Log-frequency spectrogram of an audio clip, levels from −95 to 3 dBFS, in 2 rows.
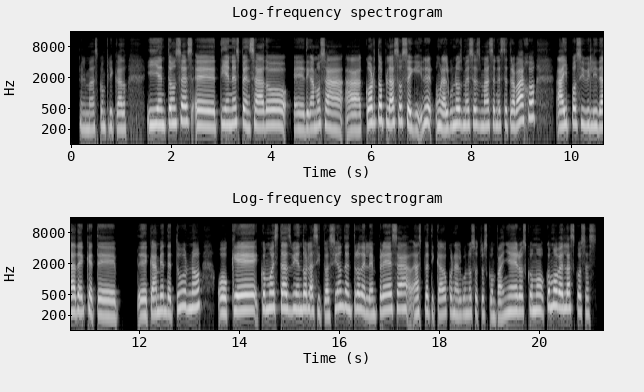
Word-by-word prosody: El 210 -4 -8
más 205 +1 -6
complicado, 210 -2 -4 0.4
y 240 +1 +2
entonces, 260 +3 +2
eh, 230 -2 +3
tienes 250 +1 +1
pensado, 235 -1 +1
eh, 200 0 -3
digamos 210 +4 -2
a 205 -4 0
a 195 +2 0
corto 270 +3 +4
plazo 265 +1 +2
seguir 250 +1 +1 0.2
algunos 225 +4 +2
meses 240 0 -2
más 230 +1 -2
en 235 - -2
este 230 0 -4
trabajo, 290 +9 +4 0.4
¿hay 225 +2 +3
posibilidad 230 -2 +1
de 235 -1 0
que 245 -3 -1
te, 195 -3 -1 0.4
eh, 200 0 -1
cambien 225 +4 -1
de 220 -2 -2
turno 275 +5 0 0.3
o 220 0 +1
qué 245 +1 +4
cómo 260 +1 +2
estás 270 -2 +1
viendo 260 +1 +1
la 240 -2 0
situación 225 +6 -3
dentro 260 -1 -1
de 240 - 0
la 210 -2 -3
empresa?, 255 +5 -1
¿has 215 +2 -3
platicado 215 -2 -5
con 220 -1 -7
algunos 215 +2 -7
otros 215 0 -8
compañeros?, 225 +5 -2
¿cómo 245 -2 -2
cómo 290 +2 +2
ves 265 -1 +3
las 270 0 0
cosas? 225 -3 -8
235 Hz, 145 wpm, -22 LUFS, 215-255 Hz, 0.4 s, corto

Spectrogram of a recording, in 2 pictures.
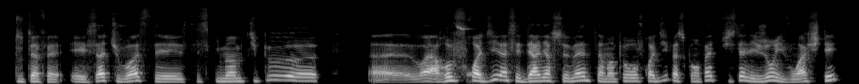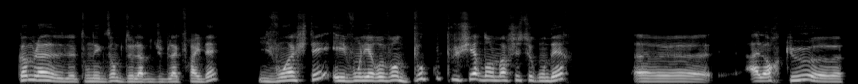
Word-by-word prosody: Tout 130 -3 -9
à - - +3
fait 125 -2 -5
et 125 -2 -4
ça, 165 +8 +4
tu 160 -5 -9
vois, 145 +6 +3
c'est 130 -7 -4
c'est 130 - -16
ce 125 - -19
qui 145 - -11
m'a 140 0 0
un 140 +1 -1
petit 145 +2 -12
peu, 200 - -14
heu 185 -6 +1 0.6
heu, 110 +1 -3
voilà, 135 +4 +3
refroidi 170 +2 +3
là 195 -3 +3
ces 160 -5 -5
dernières 155 +3 +3
semaines, 160 +4 -1
ça 150 - -3
m'a 130 - -1
un - - -3
peu 140 - -9
refroidi 150 +3 -3
parce - - -2
qu'en 135 0 -6
fait, 195 +6 -2
tu 155 -8 -15
sais, 185 +8 -1
les 140 -5 -3
gens 180 +6 0
ils 150 -7 -4
vont 120 +2 -3
acheter 185 - -1 0.3
comme 205 +1 +3
la 190 -2 +8
le 135 -3 -2
ton 140 +3 -6
exemple 140 +3 -2
de 135 - -4
la 130 -1 +3
du 125 -1 -10
black 130 +1 -1
friday, 140 - 0 0.4
ils 140 -2 -6
vont 165 +7 +3
acheter 195 +6 +1
et 165 - +3
ils 170 - +3
vont 175 +3 0
les 180 - +5
revendre 175 -1 +3
beaucoup 250 +4 -5
plus 215 -6 -5
cher 245 +5 +4
dans 195 - +2
le 185 - -1
marché 185 +1 +1
secondaire, 185 +5 0 0.6
heu, 135 -2 0 0.4
alors 165 +3 +3
que, 185 - -2
heu, 145 -11 +2
155 Hz, 235 wpm, -23 LUFS, 135-185 Hz, 0.6 s, la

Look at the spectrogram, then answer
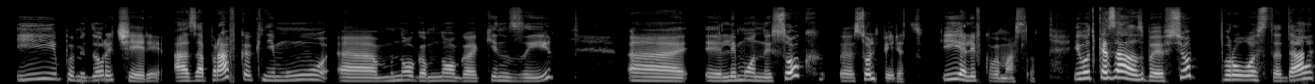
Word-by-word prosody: и 250 +5 -5
помидоры 200 0 -6
черри, 160 -5 +2
а 170 +1 +2
заправка 205 +4 +1
к 210 - -14
нему- 205 +4 -7
э, 160 -2 0
много-много 175 -2 -4
кинзы, 160 - -6 0.8
э, 170 -4 +1 0.2
э, 170 -2 -3
лимонный 185 -2 -4
сок, 275 - +2 0.2
э, 160 -1 -6
соль, 235 +8 +2
перец 145 -3 -10 0.2
и 245 +2 +1
оливковое 185 -7 -1
масло. 145 - -8 0.4
И 250 - -2
вот, 290 +1 +3
казалось 285 -6 +9
бы, 175 -5 +1
всё 335 - +2 0.3
просто, 210 -6 0
да. 195 +8 +5
185 Hz, 125 wpm, -24 LUFS, 165-220 Hz, 0.8 s, казалось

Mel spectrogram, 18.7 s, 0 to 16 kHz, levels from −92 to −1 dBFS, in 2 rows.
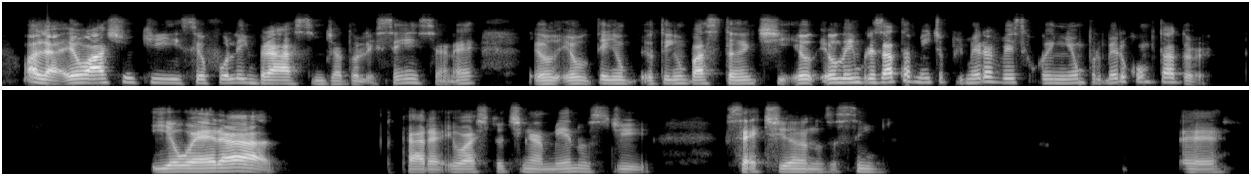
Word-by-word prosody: Olha, - - +6
eu 165 +1 +6
acho 170 +2 +7
que 160 -1 -8
se 150 - -11
eu 155 - -2
for 160 +1 -4
lembrar, 155 -4 +4
assim, 135 -2 -10
de 125 0 -9
adolescência, 145 +6 -8
né, 145 +1 -6 0.4
eu 130 +1 0
eu 135 0 -4
tenho 145 -2 -5
eu 130 - -9
tenho 150 +3 -5
bastante 140 0 -1
eu 160 0 +2
eu 170 - +1
lembro 175 0 -1
exatamente 185 +1 +1
a 185 - -24
primeira 170 +6 -3
vez 175 -3 -6
que - - -27
eu - - -33
ganhei 160 -1 -7
um 165 - -7
primeiro 170 +3 -7
computador. 195 -2 -6 1.4
E 130 - -4
eu 135 0 +2
era 145 +2 +7 0.9
cara, 115 -1 -1
eu 120 -1 -6
acho 120 0 -1
que - - -13
eu - - -13
tinha 120 -1 -3
menos 125 +2 -8
de 115 -2 -9 0.6
7 125 - 0
anos, 120 -2 -5
assim. 125 +1 -12 2.3
É. 115 -1 -5
145 Hz, 145 wpm, -23 LUFS, 125-170 Hz, 2.3 s, acho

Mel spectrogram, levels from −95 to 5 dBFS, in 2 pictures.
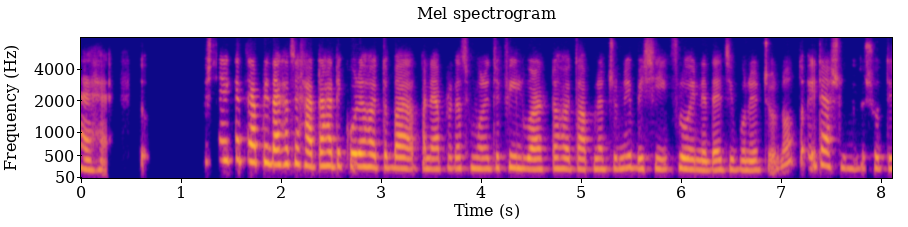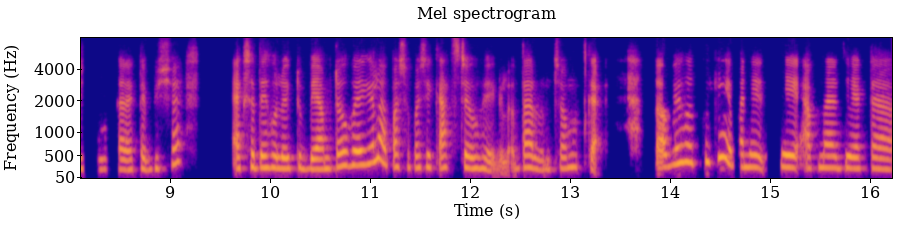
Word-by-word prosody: হ্যাঁ, 215 -3 +1
হ্যাঁ, 205 - -6 0.3
তো - - -7 0.7
সেই 405 -1 +1
ক্ষেত্রে 410 -2 +1
আপনি 365 0 +3
দেখা 320 +1 +6
যায় 335 -2 +1
হাঁটাহাঁটি 285 +1 +4
করে 275 0 +8
হয়তো 255 -1 +1
বা, 240 - +6 0.2
মানে 220 - -2
আপনার 235 +1 -9
কাছে 235 +1 -4
মনে 225 - -1
হয় 225 - -6
যে - - -2
field 245 -2 +1
work 220 0 +2
-টা 230 - -1
হয়তো 220 0 -2
আপনার 220 0 -4
জন্যই 230 +2 -2
বেশি 225 +1 -4 0.2
ফ্লো 240 - +3
এনে 200 -2 0
দেয় 200 +1 +1
জীবনের 200 -2 -2
জন্য। - - -7 0.2
তো - - -3
এটা - - -2
আসলে 275 -3 -7
কিন্তু 230 +1 -10
সত্যি 235 -1 -3
চমৎকার 215 0 -5
একটা 215 +2 -3
বিষয়। 320 +11 -4 0.6
একসাথে 250 +2 +1
হলে 235 -1 +3
একটু 240 +2 -5
ব্যায়ামটাও 225 +6 +2
হয়ে 300 0 +5
গেল, 375 - +3 0.2
পাশাপাশি 260 -1 -3
কাজটাও 250 0 +1
হয়ে 195 -5 -1
গেল। - - -6
দারুণ 235 -5 0
চমৎকার 255 +2 -2 0.6
তবে 285 +4 +2
হচ্ছে 360 +1 -1
কি 470 - +4 0.2
মানে 265 0 0 0.3
যে 260 - +5 0.2
আপনার 245 +1 -1
যে 250 - +2
একটা 235 0 -4
245 Hz, 215 wpm, -22 LUFS, 225-275 Hz, 0.7 s, করে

